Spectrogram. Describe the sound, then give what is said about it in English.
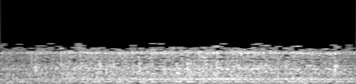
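A roadster's engine idles steadily at the city dump on the eastern limits of Huntington Beach, in fog, a continuous low rumble with a faint hum that holds at an even, moderate level throughout, with no voices. “down the lights and pull up close to where she's burning there. That's good. Kill your motor and we'll get busy.”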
